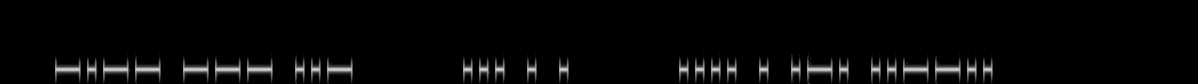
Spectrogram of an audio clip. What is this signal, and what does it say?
Morse code, heard as a keyed tone, about 16 wpm, 700 Hz. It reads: YOU SEE HER?
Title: 2x Word-Spacing - Sentences from Top 100 Words - 15wpm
